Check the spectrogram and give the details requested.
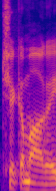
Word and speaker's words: Chickamauga: I also really like, I hope I can pronounce it, Chickamauga. Yep, that's right. Any idea if I'm pronouncing that one correctly? Chickamauga, you said it correctly.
